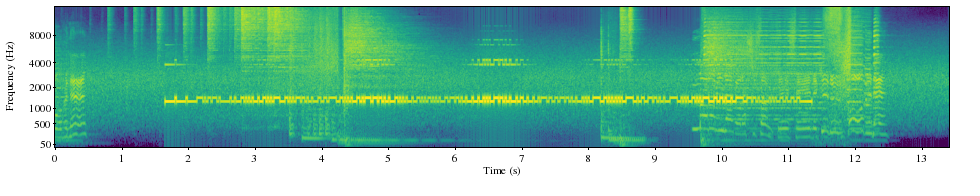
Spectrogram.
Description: RTTY (45.45 baud, 170 Hz shift), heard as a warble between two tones, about 1360 Hz centre, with radio static and fading. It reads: 41494 85473 41447 16 2138 654652 5649815 608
